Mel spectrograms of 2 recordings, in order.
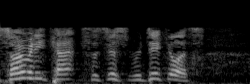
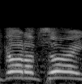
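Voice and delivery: higher and louder, hammed-up plea; mock pleading apology; 7 semitones higher, 10 dB louder than usual. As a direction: cry out the apology. Believer voiced apologizing.

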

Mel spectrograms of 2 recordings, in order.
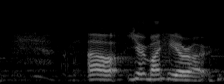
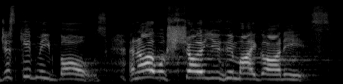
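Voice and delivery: defiant declaration; 8 dB louder than usual. Retold or imitated. Defiant demand at the door.

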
